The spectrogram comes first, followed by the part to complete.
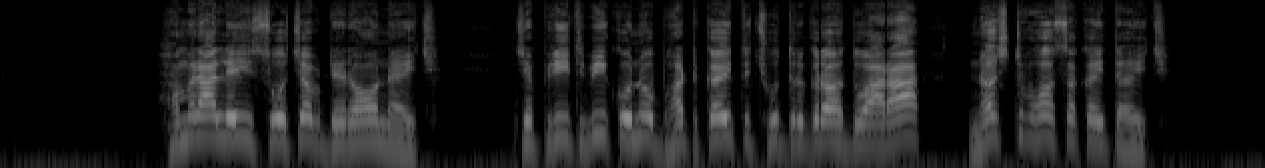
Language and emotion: Maithili, fearful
